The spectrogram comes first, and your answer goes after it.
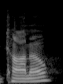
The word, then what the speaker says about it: Cano: on the planet um my name has been pronounced has been butchered for years and I never really uh corrected anybody it's actually cono but you are a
